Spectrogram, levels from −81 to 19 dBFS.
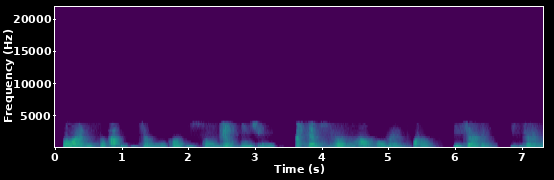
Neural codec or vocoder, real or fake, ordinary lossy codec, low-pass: codec, 44.1 kHz, 0.9 kbps, DAC; fake; AAC, 16 kbps; 7.2 kHz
